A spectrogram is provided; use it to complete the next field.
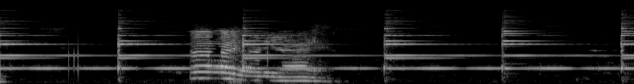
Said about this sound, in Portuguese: Deixa eu acabar de tocar o sino. Toca, meu filho.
